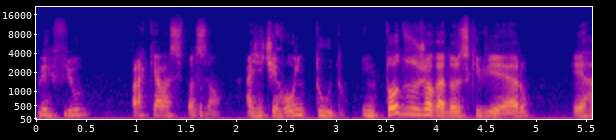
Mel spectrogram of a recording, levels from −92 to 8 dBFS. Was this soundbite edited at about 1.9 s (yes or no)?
yes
